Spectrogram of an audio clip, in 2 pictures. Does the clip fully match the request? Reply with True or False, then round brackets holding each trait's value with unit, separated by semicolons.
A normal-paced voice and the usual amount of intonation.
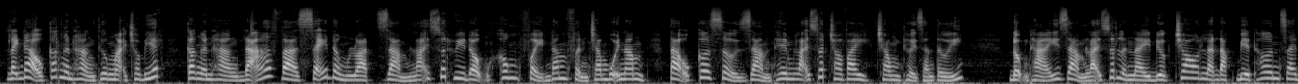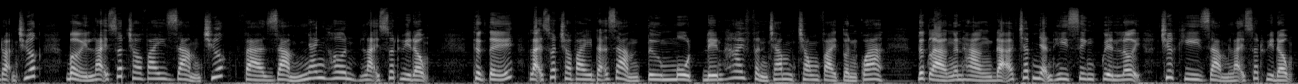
True (240 wpm; 4.8 semitones)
